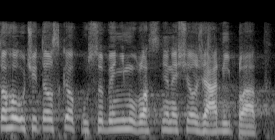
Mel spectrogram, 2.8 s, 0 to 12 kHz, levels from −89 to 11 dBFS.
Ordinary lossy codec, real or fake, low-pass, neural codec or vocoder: AAC, 48 kbps; real; 7.2 kHz; none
